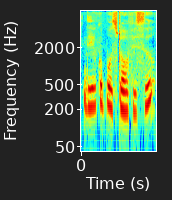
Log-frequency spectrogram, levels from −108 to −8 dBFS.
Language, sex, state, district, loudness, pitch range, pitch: Telugu, female, Telangana, Hyderabad, -18 LUFS, 205-250 Hz, 225 Hz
